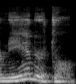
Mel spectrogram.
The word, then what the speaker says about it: Neanderthal: African blood and more Neanderthal blood. So it's really, how you want to fucking skin the cat. Neanderthal. The H is silent.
